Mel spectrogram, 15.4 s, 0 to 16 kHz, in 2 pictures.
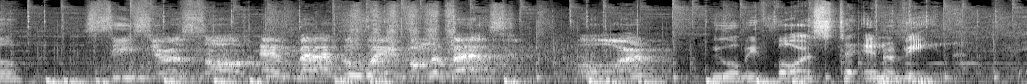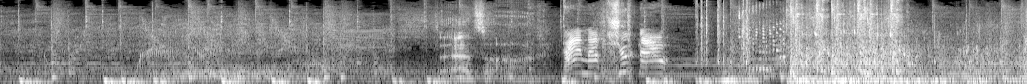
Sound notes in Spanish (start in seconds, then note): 7.4 Ruidos extraños saliendo de la pantalla de comunicaciones; 13.1 ¡Pew Pew Pew!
